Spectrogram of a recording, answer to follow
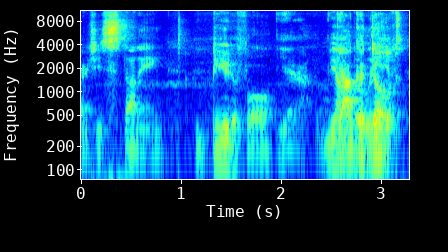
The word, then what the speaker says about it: Gal Gadot: Yeah, Gal Gadot. Excuse me, Gal Gadot. Yeah, but thank you for pronouncing it correctly.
